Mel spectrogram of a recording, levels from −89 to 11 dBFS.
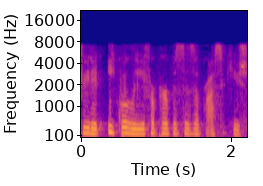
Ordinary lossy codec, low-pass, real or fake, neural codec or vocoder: Opus, 32 kbps; 7.2 kHz; real; none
